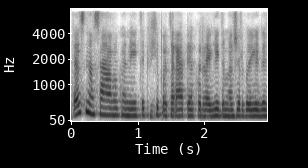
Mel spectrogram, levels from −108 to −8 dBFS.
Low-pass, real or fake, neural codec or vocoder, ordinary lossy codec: 7.2 kHz; fake; codec, 16 kHz, 2 kbps, FreqCodec, smaller model; AAC, 48 kbps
